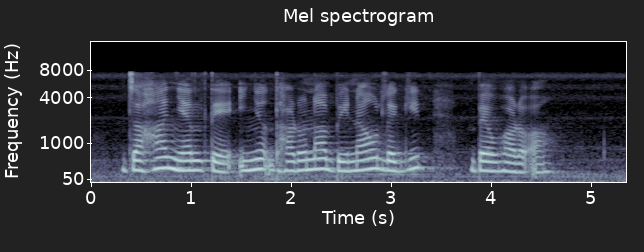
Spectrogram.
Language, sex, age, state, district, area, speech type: Santali, female, 18-30, West Bengal, Purba Bardhaman, rural, spontaneous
